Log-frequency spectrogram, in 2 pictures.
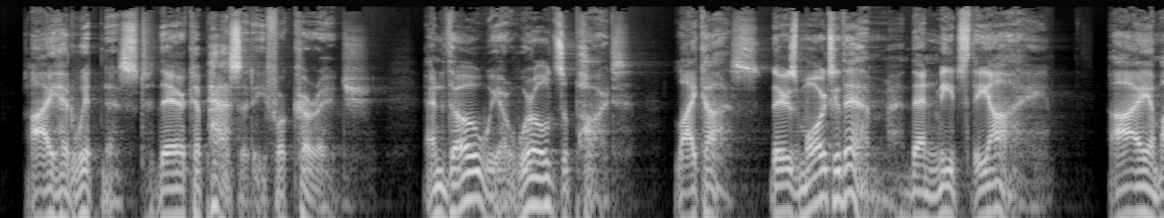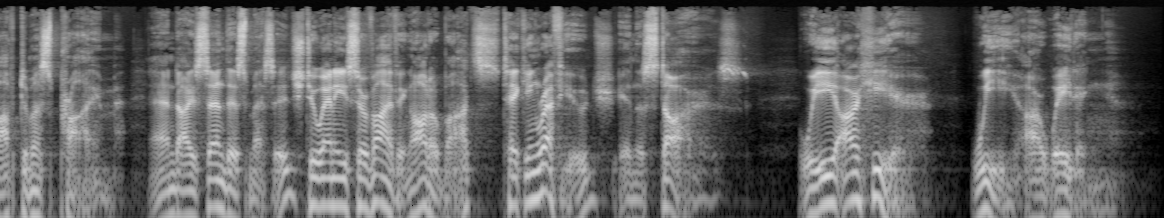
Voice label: game narrator commanding reflective deep forelorn

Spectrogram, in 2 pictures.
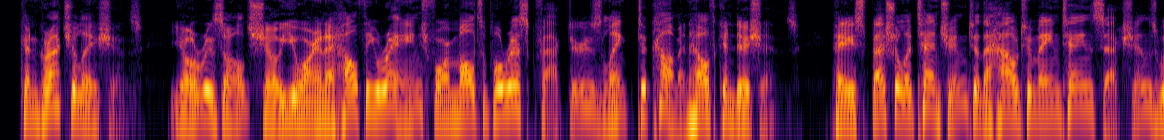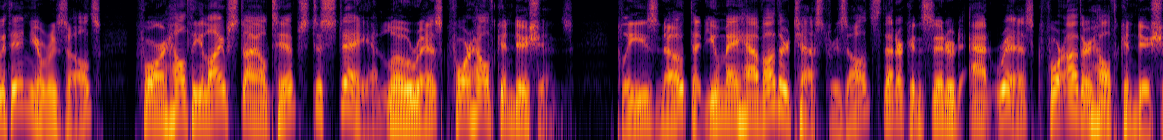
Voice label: narration health education

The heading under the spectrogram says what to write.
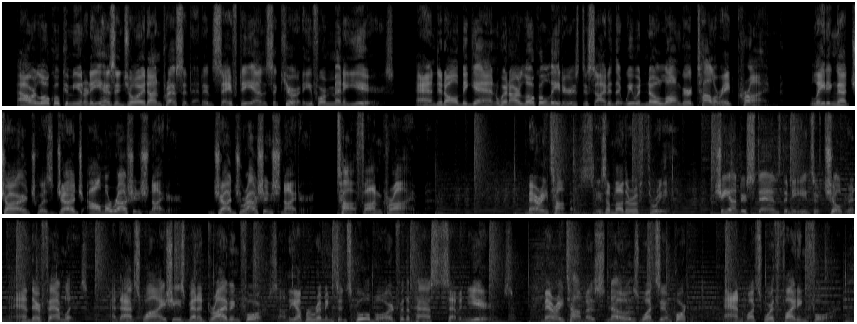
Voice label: Political Voice

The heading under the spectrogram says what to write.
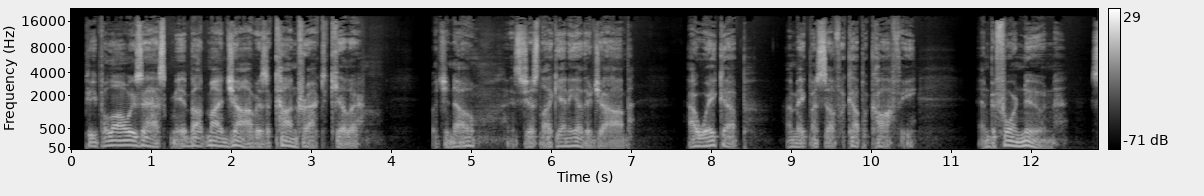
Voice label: Character Weary Gritty Dark

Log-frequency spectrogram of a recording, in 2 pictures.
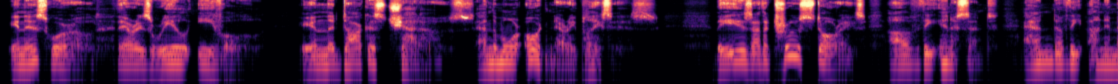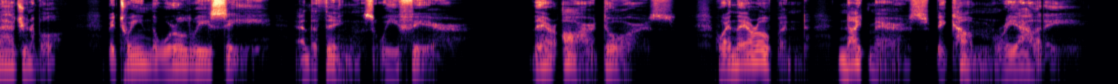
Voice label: Game Trailer; Doors

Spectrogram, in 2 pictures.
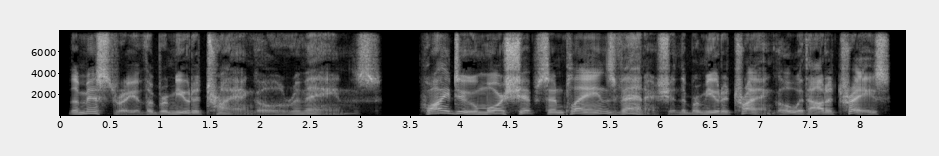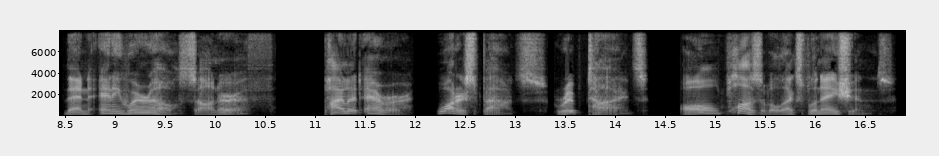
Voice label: TV Promo Dark Mysterious

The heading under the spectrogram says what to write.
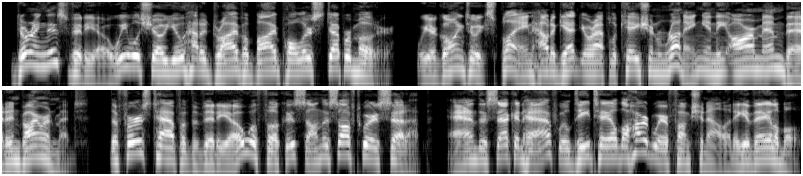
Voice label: Narration Tech eLearning

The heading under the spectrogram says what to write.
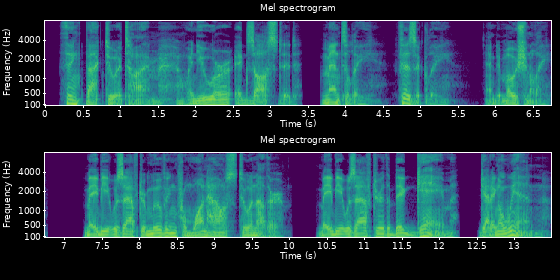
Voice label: Narration Wise Mature Weary

